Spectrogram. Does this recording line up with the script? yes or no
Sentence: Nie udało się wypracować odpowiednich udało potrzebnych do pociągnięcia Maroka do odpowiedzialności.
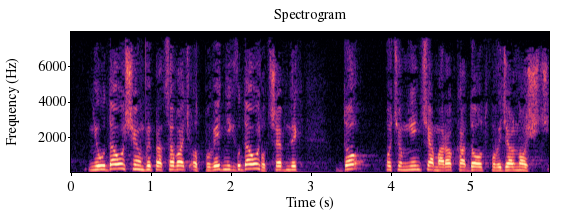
yes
